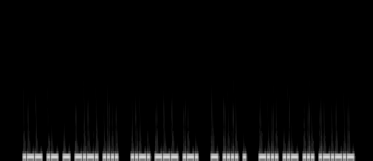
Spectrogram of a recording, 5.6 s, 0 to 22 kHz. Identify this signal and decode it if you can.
Morse code, heard as a keyed tone, about 40 wpm, 700 Hz. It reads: WATCH FOR THE BUS.
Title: Sentences from Top 1000 Words - Review Part 6 - 40wpm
